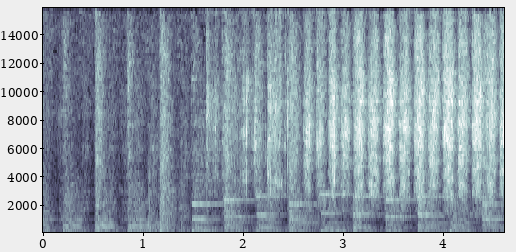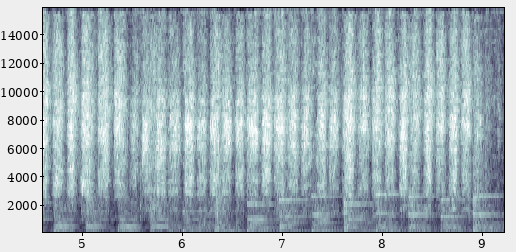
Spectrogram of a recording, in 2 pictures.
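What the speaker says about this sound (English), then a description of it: "doing a little bit of clean-up work around the hinges, as well as some final finishing sanding" Rapid rhythmic sanding strokes on wooden sunglasses frames around the hinges, a brisk scratchy back-and-forth close up, with music playing steadily underneath.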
